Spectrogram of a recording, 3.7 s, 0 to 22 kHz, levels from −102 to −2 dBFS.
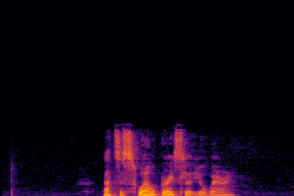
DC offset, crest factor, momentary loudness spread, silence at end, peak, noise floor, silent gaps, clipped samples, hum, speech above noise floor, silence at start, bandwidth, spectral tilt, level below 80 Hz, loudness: under 0.1%; 22 dB; 13 LU; 0.75 s; -8 dBFS; -81 dBFS; none; under 0.1%; none; 54 dB; 1.3 s; 7.8 kHz; -6 dB/octave; -62 dBFS; -28 LUFS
